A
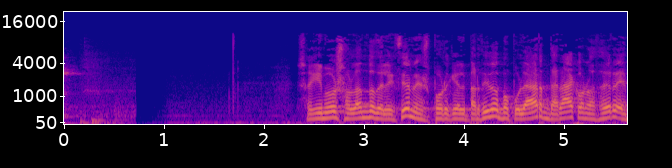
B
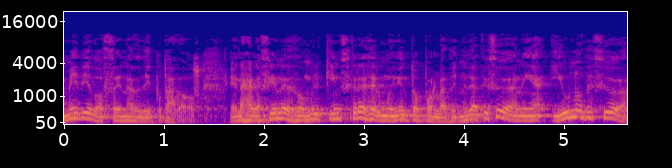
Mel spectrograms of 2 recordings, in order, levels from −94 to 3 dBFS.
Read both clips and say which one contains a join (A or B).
B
